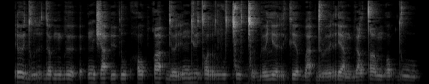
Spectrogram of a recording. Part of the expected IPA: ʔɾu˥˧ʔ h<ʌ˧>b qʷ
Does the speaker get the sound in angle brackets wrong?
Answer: yes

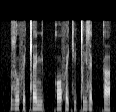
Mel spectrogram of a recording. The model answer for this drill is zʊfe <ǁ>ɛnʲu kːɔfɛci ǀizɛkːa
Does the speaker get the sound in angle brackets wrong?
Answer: no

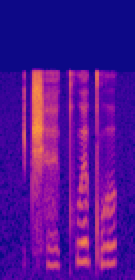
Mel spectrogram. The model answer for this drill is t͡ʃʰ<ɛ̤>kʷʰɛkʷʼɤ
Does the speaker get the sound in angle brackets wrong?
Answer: no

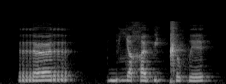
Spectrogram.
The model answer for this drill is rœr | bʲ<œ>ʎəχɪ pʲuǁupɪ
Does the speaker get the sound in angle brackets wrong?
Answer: yes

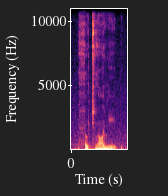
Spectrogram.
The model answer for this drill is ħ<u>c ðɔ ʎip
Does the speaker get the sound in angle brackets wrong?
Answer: no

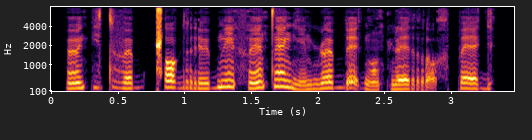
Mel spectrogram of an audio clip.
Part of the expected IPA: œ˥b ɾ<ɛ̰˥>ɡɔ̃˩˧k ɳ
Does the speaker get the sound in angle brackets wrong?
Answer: no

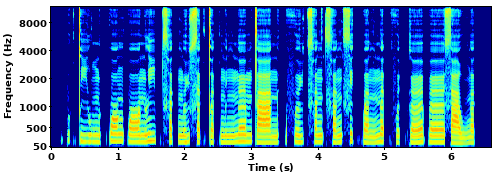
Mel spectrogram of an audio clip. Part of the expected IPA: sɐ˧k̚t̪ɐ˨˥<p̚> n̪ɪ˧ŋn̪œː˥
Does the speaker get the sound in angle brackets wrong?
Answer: yes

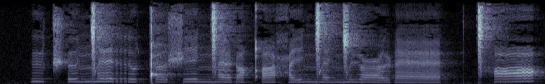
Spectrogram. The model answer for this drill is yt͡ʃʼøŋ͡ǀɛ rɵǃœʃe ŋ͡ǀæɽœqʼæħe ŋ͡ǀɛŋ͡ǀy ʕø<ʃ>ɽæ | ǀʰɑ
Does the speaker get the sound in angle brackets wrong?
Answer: yes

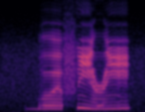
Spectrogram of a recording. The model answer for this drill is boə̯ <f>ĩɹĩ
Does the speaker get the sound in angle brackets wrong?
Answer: no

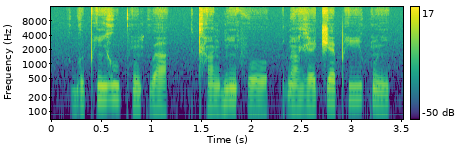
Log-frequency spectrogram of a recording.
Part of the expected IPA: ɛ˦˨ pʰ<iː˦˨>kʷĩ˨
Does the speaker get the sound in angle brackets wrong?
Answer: yes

